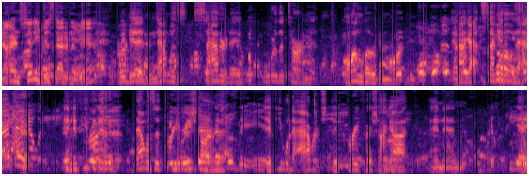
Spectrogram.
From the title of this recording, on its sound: Reel Down Live From The Bass Master Classic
